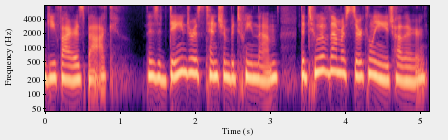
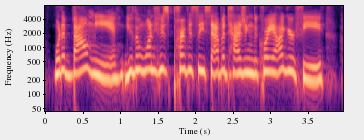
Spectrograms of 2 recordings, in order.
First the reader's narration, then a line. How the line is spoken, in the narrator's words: Hoseok snaps back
